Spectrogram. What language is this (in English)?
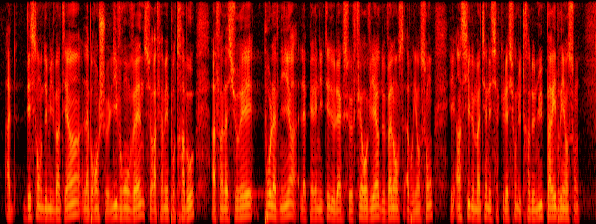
French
